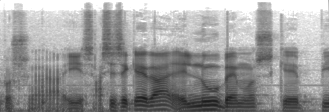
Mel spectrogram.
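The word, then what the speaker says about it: nous: así pero se pronuncia nu la s final no suena y la ou pues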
